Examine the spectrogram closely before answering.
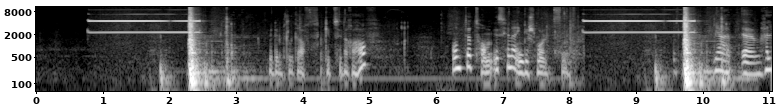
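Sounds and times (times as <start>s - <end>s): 
electronic beep from a press as its timed cycle finishes: 0.8s - 2.6s, 8.2s - 10.0s
thunk and clatter of a press lifted open: 1.9s - 3.4s, 9.3s - 10.6s
speech: 3.6s - 5.2s, 6.3s - 8.2s, 10.2s - 11.0s.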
